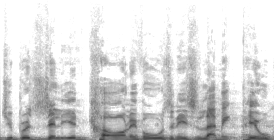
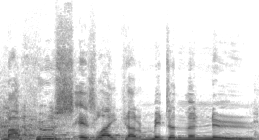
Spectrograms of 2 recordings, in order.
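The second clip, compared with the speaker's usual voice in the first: broad Ulster Scots, a touch higher; Ulster Scots reading; 5 semitones higher, 3 dB louder than usual. Retold or imitated. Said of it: "Ulster Scots into English".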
